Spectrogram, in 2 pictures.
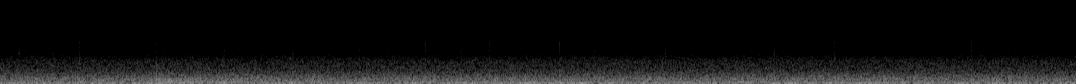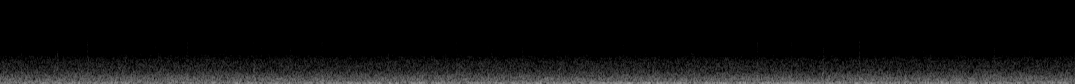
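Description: Footsteps crunch on a concrete rooftop.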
